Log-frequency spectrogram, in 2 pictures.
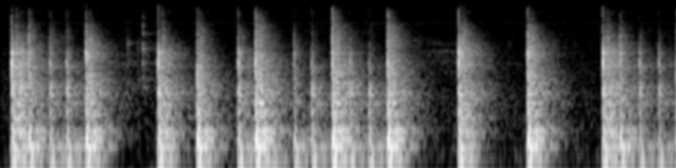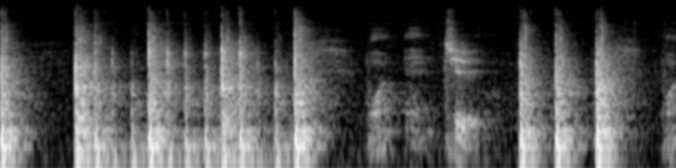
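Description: Pipe band tenor drum mallets with felt heads striking a wooden tabletop in a quick, rhythmic pattern of several strikes a second. The strikes lighten for a moment around eight seconds in.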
